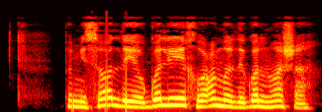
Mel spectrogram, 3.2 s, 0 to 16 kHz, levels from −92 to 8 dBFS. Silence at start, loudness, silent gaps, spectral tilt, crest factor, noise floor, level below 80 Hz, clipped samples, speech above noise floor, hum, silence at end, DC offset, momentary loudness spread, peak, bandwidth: 0.7 s; -14 LUFS; none; -5.5 dB/octave; 14 dB; -47 dBFS; -52 dBFS; under 0.1%; 34 dB; none; 0.1 s; under 0.1%; 7 LU; 0 dBFS; 9.4 kHz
